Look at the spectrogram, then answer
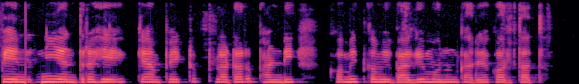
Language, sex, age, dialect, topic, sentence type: Marathi, female, 31-35, Varhadi, agriculture, statement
